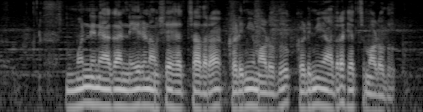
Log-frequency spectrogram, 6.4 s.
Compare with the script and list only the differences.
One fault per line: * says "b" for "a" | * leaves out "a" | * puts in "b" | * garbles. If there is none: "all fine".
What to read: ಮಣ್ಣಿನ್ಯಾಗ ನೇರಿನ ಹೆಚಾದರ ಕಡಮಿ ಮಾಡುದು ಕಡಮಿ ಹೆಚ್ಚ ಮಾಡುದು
* puts in "ಅಂಶ"
* puts in "ಆದ್ರ"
